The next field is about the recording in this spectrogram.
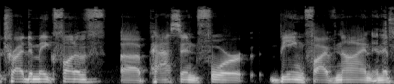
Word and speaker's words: Passan: ESPN's Jeff Passan. Is that how you pronounce it? – Passan.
